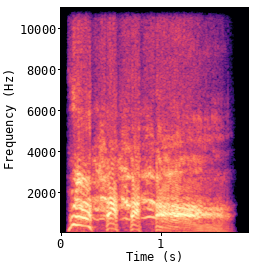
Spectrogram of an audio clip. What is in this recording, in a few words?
gloat; reborn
